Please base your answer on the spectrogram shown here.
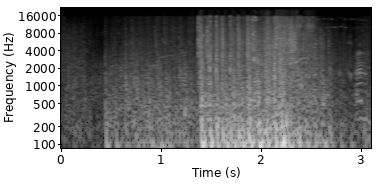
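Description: MechWarrior 4 multiplayer weapons fire in a dense, sustained barrage that starts quieter, then jumps to a loud, continuous roar of rapid shots before easing slightly.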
